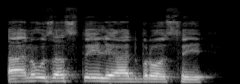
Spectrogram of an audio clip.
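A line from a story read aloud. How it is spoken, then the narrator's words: Furious roar. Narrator (Russian): яростно взревел он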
